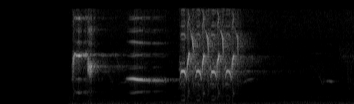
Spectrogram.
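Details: Eastern Towhee at dense brushy forest edge in the Ozarks on a spring morning gives its drink-your-tea song: two clear high notes, a lower one, then a quick trill of about five bright notes, over faint hum.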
